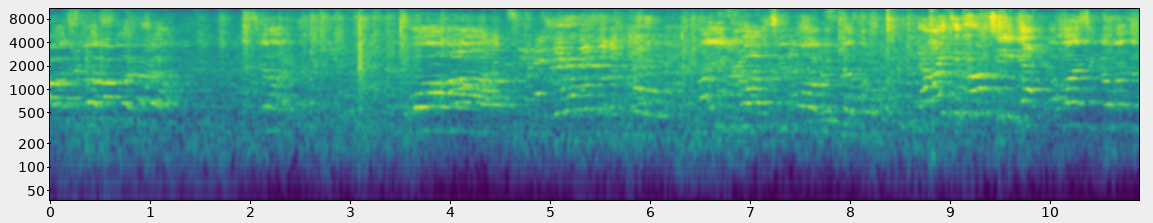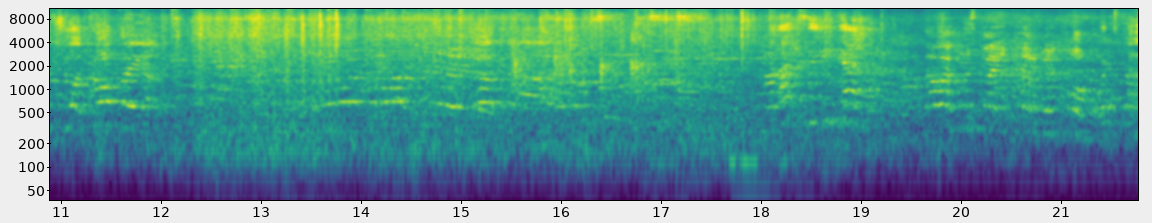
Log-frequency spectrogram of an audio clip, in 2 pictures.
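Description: A crowd of children chatters loudly.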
